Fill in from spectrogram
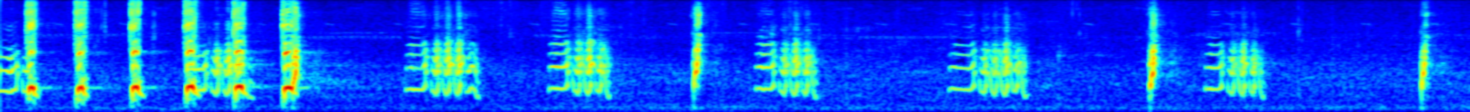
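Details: White female turkey calling for attention: a quick run of sharp yelps, then pulsed raspy purring calls repeated about every second, mixed with single clicking notes, in a quiet setting.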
